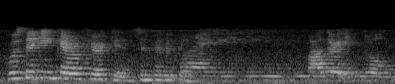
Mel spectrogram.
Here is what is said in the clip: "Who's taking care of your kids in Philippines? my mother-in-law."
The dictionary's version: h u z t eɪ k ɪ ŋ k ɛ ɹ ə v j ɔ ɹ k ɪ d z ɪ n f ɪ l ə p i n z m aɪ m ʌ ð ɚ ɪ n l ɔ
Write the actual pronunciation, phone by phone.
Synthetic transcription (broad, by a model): h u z t eɪ k ɪ ŋ k ɛ ɹ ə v j ɔ ɹ k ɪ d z ɪ n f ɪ l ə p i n m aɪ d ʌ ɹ ɪ n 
